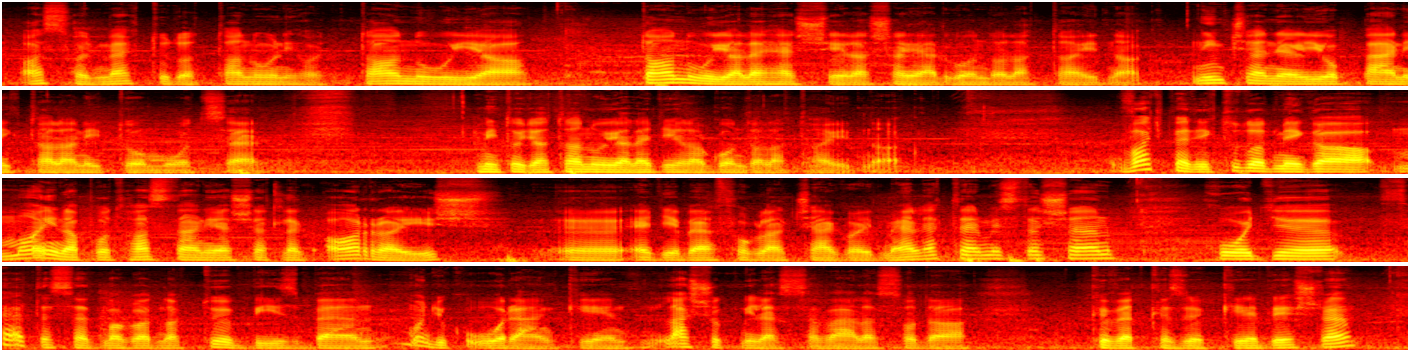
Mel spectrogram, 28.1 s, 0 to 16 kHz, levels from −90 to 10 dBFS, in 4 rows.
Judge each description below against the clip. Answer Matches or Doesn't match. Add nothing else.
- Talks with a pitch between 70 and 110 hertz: Matches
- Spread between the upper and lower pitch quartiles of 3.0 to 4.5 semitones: Matches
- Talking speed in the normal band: Matches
